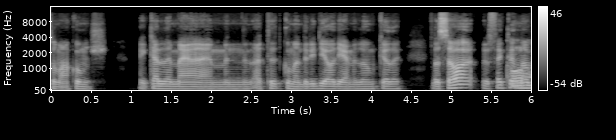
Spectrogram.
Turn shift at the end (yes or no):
no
